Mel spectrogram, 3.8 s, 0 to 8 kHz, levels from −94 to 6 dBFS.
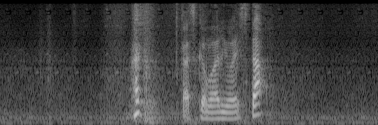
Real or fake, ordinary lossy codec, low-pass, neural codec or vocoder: fake; none; none; codec, 16 kHz, 1.1 kbps, Voila-Tokenizer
